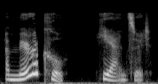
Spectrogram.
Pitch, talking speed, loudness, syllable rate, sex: 250 Hz, 150 wpm, -17 LUFS, 6.5 syllables/s, female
